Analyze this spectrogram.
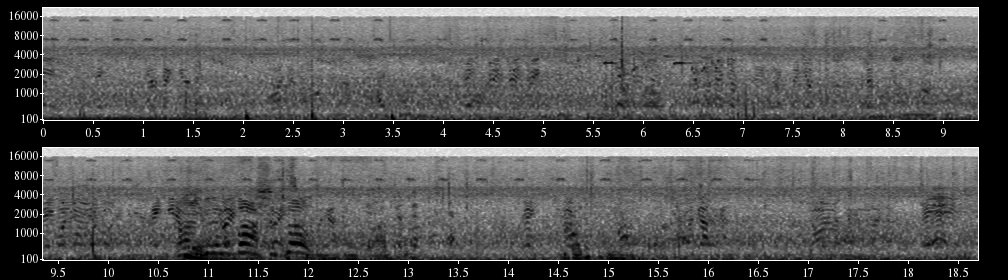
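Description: A soccer ball thuds as it is kicked on grass nearby.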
